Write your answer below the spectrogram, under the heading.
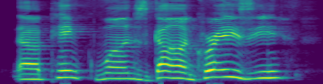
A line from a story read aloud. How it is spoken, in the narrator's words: exclaimed Button Bright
